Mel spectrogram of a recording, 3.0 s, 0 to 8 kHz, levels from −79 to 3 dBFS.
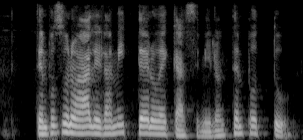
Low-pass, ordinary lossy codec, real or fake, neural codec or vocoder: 7.2 kHz; Opus, 24 kbps; real; none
